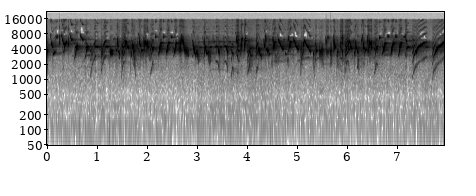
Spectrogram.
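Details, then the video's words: Pintagol, a goldfinch × canary hybrid, in pure song used for training other birds: a continuous rapid twittering of high chirps, trills and downward-swept notes with no pauses. "canto puro do pintagol"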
